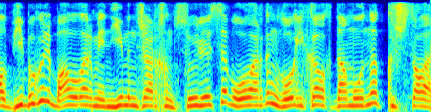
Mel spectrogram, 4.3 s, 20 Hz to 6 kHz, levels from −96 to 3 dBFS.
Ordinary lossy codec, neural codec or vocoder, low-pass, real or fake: AAC, 48 kbps; vocoder, 22.05 kHz, 80 mel bands, Vocos; 5.4 kHz; fake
